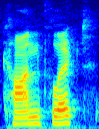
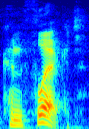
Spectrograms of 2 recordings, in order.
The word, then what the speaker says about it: conflict: determined by definite rules so in English you know we have words like conflict and conflict conflict is the noun conflict is the verb they're spelled the same but they're pronounced differently solely based on their accent the soda is also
